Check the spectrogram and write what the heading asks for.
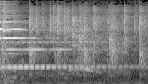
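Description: Brass ship's bell struck once, its loud, steady ring fading slowly, with scattered clapping under it.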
